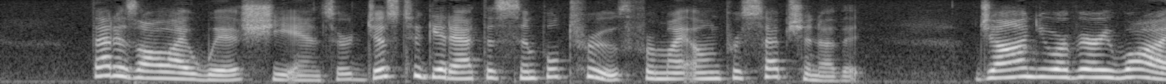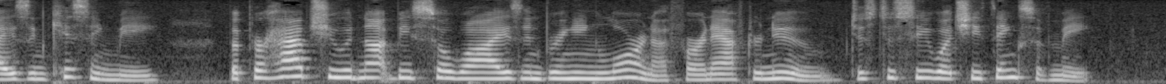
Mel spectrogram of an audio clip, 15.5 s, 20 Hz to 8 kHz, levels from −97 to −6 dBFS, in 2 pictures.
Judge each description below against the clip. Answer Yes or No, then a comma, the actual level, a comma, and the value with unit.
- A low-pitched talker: No, high, 225 Hz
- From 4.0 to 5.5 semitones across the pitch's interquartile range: Yes, average, 4.9 semitones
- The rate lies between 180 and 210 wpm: Yes, average, 195 wpm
